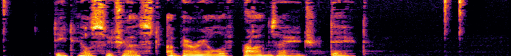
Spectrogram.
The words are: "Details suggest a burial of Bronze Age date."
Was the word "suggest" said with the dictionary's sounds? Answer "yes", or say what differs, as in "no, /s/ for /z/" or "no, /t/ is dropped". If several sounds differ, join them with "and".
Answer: yes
